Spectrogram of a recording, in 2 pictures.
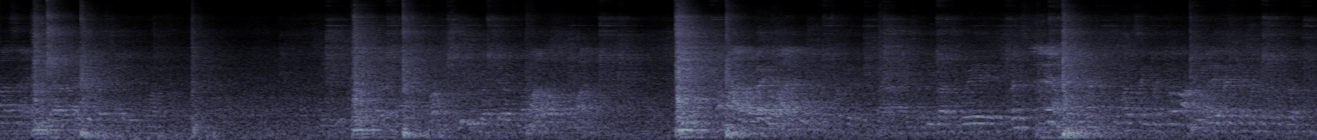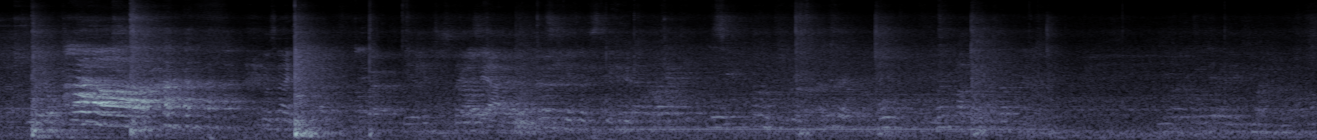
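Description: A ball bouncing and striking hard surfaces in a large gym hall, a dozen or so separate thuds scattered irregularly, amid men's indistinct voices and short shouts, loudest a little past the middle.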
